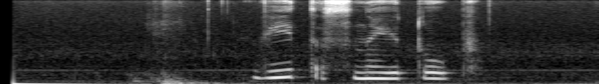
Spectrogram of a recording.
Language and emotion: Russian, sad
